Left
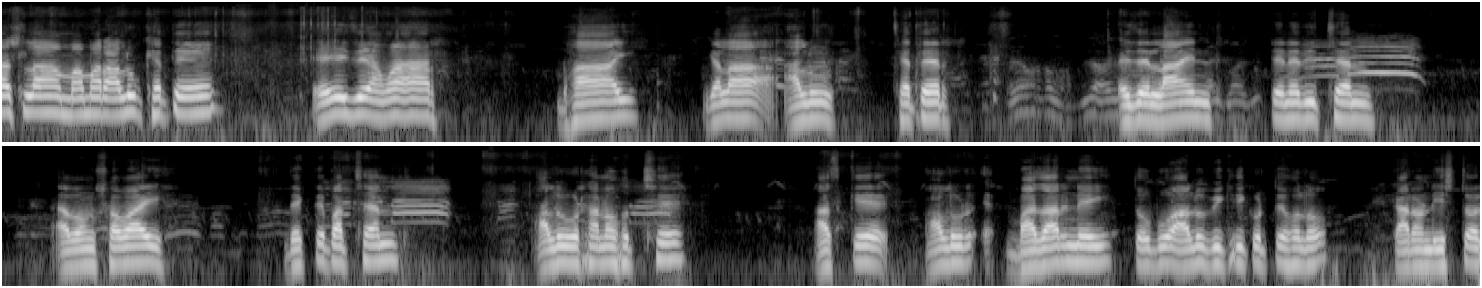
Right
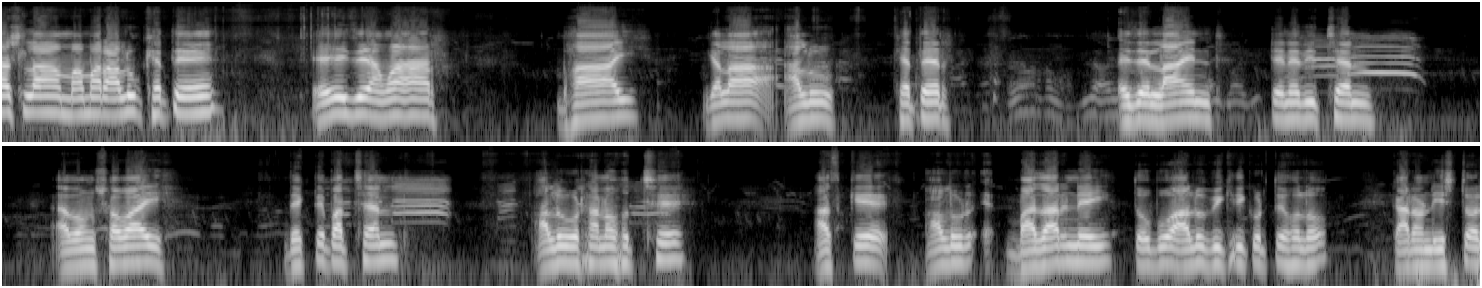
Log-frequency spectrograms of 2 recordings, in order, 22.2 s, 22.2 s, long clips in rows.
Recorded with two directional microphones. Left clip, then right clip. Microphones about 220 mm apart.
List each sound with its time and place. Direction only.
0.0 s speech: centre (ahead or behind)
1.4 s speech: 15° right (ahead or behind)
2.3 s speech: centre (ahead or behind)
8.4 s speech: centre (ahead or behind)
13.7 s speech: centre (ahead or behind)
14.2 s sheep: 25° left (ahead or behind)
15.0 s speech: centre (ahead or behind)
